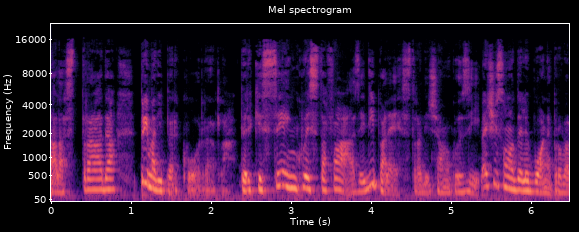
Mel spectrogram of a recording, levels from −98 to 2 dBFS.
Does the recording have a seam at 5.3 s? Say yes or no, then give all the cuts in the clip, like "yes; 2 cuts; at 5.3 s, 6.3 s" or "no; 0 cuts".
yes; 2 cuts; at 2.3 s, 5.3 s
